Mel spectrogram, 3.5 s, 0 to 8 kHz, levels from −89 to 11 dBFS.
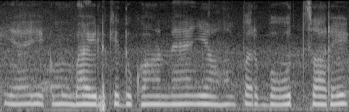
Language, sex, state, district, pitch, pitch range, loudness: Hindi, female, Punjab, Fazilka, 220 Hz, 220-225 Hz, -16 LUFS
